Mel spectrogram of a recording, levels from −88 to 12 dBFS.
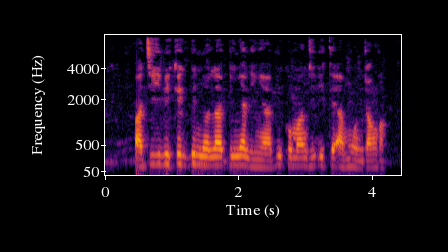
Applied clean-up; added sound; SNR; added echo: none; none; none; none.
